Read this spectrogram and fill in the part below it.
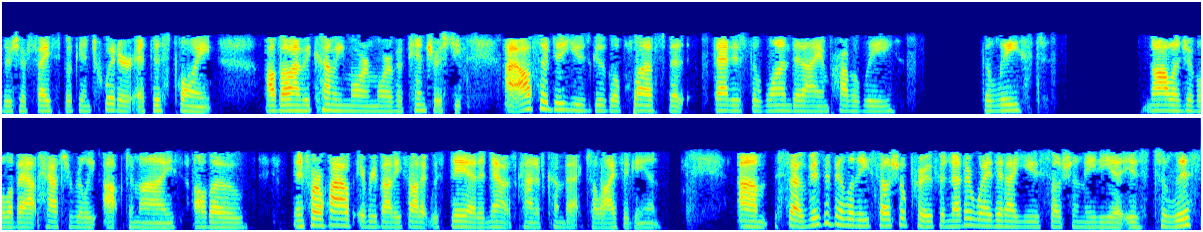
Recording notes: I answered some common questions on this live Q and A call.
